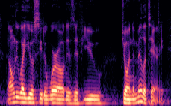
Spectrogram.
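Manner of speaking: ordinary delivery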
